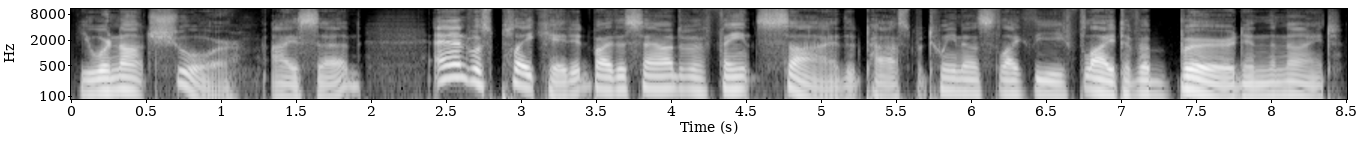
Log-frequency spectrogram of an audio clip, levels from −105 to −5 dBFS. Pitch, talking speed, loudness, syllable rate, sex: 120 Hz, 205 wpm, -21 LUFS, 4.4 syllables/s, male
